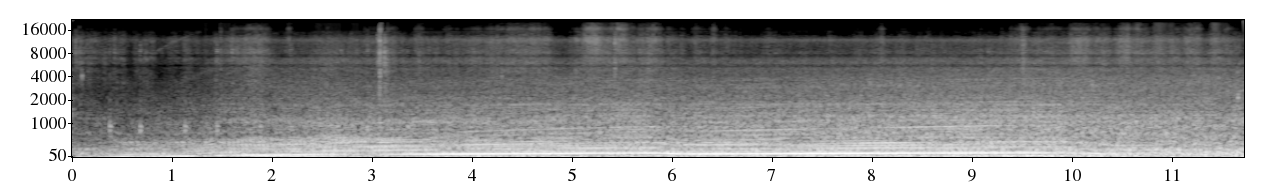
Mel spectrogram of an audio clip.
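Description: A 2026 Chevy Colorado LT 4WD pickup accelerates onto an interstate, its engine note climbing through gear changes, loud, close and steady from the cabin, with no voices.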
